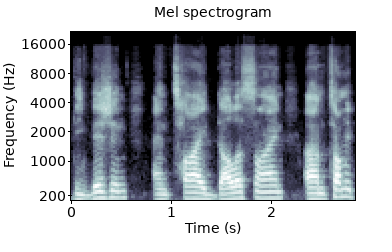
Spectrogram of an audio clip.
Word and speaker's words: DVSN: Kate says, my favorite artists to listen to right now are Eric Bellinger, DVSN, pronounced Division, and Ty Dolla Sign.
